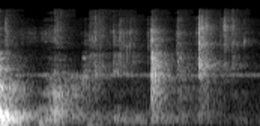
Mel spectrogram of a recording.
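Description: A few brief, faint crackles of a dried teasel head being handled and trimmed by hand, as its small dry leaves are pinched off.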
